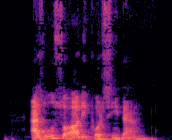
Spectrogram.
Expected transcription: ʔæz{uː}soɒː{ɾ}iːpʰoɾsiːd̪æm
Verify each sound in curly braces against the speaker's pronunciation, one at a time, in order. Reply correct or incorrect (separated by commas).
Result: correct, incorrect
